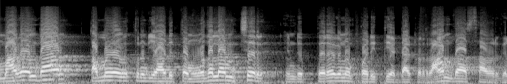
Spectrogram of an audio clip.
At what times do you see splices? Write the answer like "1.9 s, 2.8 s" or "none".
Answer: none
